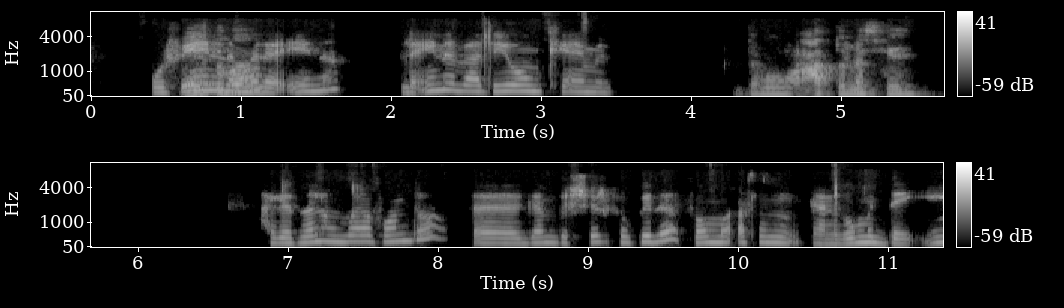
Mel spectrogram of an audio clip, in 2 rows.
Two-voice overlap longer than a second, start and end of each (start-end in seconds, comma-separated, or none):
none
